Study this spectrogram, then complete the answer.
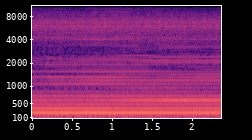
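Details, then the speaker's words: Vintage Fleetwood sewing machine from an estate sale, switched on: a steady electric hum holds at one pitch with no rising whir of the needle running, so the motor seems stalled against a stuck mechanism; the owner suspects it needs oiling and cleaning inside. "that's the way you get it going okay old machine it needs to be oil this does move but i've worked on a lot of machines you have to open this inside and clean it"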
